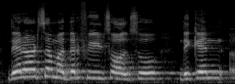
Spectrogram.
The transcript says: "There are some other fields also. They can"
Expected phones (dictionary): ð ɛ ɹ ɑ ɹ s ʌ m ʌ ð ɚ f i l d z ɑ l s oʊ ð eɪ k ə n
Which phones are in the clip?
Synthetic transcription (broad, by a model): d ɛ ɹ ɑ ɹ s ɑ m ʌ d ɚ f i l d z ɑ l s oʊ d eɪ k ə n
